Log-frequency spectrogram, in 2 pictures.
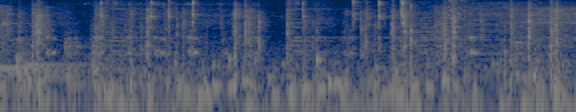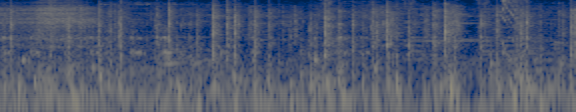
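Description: Game sound effects pop and chime rapidly.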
